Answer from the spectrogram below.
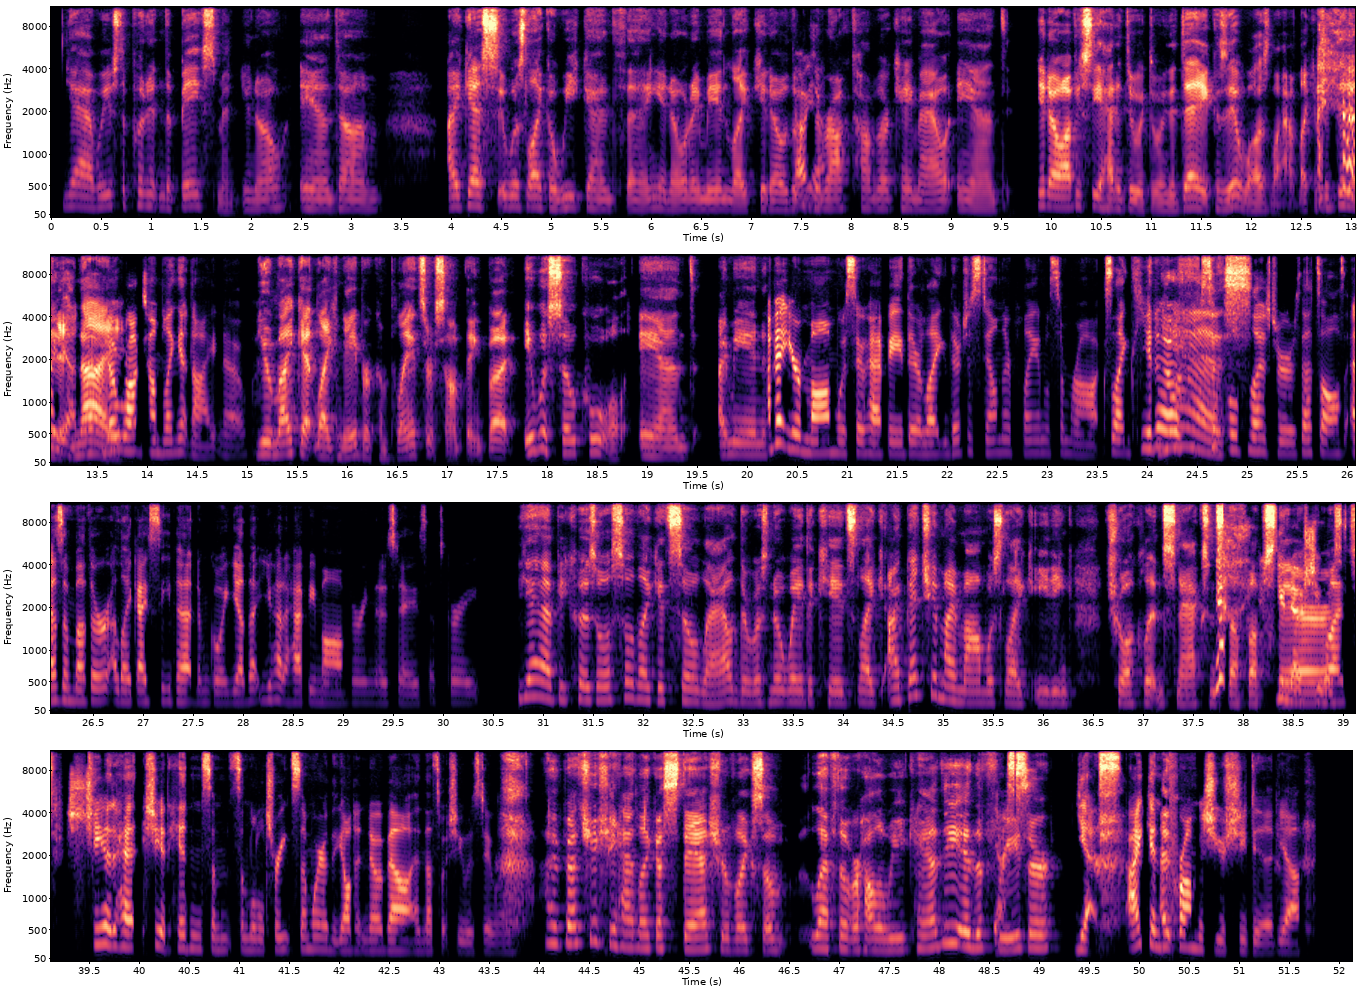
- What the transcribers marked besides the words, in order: laugh; tapping; laughing while speaking: "Yeah"
- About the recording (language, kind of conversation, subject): English, unstructured, What new hobbies are you exploring lately, and what’s inspiring you to learn them?
- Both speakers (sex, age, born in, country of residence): female, 35-39, United States, United States; female, 50-54, United States, United States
